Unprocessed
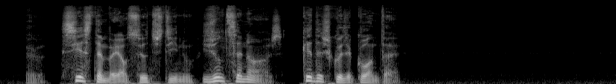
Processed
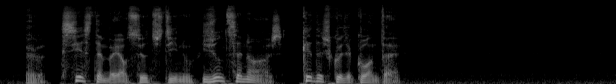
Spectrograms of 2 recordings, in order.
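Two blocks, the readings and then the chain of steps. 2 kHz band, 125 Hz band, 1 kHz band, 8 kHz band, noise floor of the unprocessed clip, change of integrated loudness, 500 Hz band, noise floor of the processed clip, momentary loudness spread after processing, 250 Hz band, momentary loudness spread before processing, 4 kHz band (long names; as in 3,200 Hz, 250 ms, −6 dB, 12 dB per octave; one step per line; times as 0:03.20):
−12.0 dB, −11.5 dB, −11.0 dB, −10.0 dB, −68 dBFS, −12.0 dB, −12.5 dB, −68 dBFS, 9 LU, −12.5 dB, 16 LU, −9.5 dB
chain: notch filter 1,700 Hz, Q 11
downward compressor 4 to 1, threshold −33 dBFS, peak gain reduction 16 dB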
